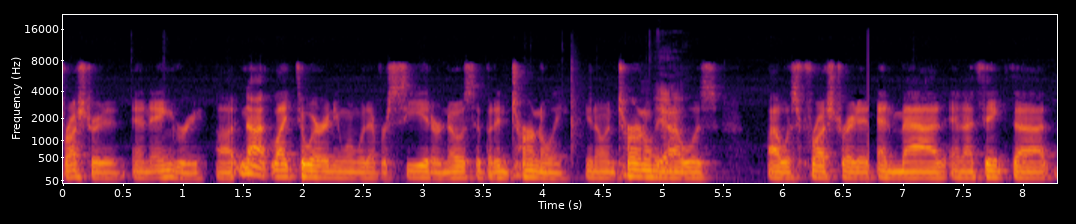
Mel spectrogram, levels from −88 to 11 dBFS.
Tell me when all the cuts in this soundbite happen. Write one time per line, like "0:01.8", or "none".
0:01.2
0:06.7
